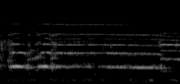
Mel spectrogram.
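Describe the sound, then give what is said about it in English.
A rooster crows once at 10 o'clock at night in a long, sustained cock-a-doodle-doo, loud, with strong harmonic tones held for nearly two seconds and no talking. “Dude, that chicken's like, why the fuck did you eat my dinner?”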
